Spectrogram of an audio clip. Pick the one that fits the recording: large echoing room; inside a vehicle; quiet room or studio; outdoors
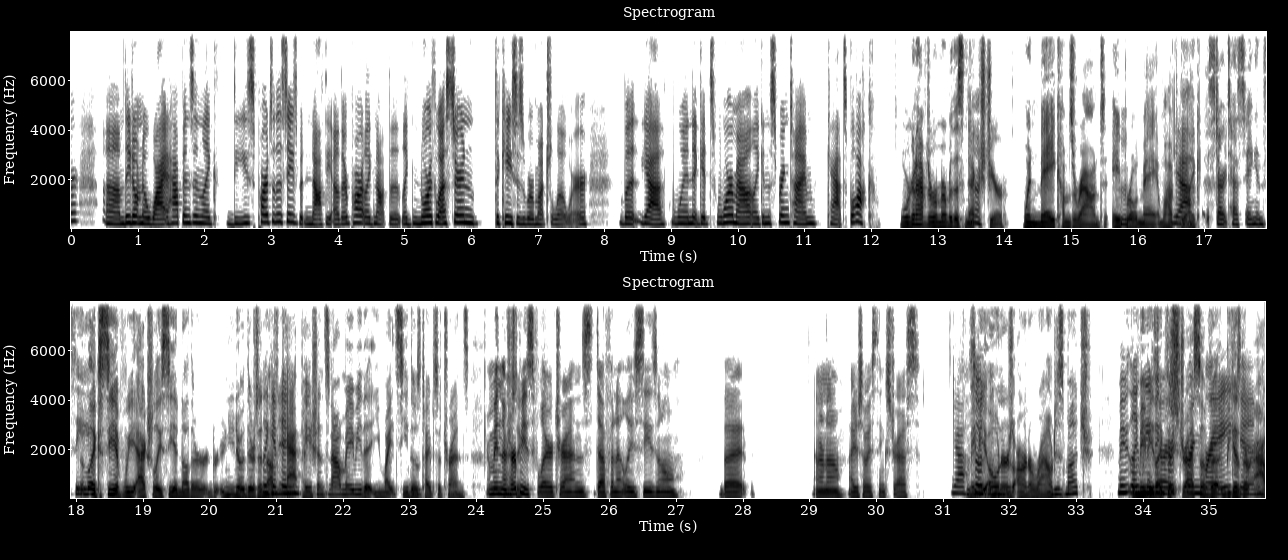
quiet room or studio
